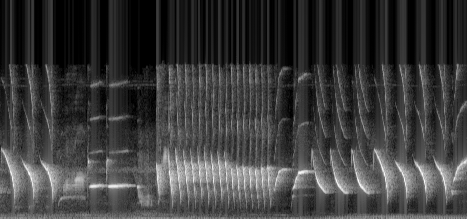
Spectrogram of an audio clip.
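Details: Canary training song, Spanish Timbrado: repeated down-sliding whistles, a held flat tone, a rapid rolling trill, then a long steady series of ringing descending notes about twice a second.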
